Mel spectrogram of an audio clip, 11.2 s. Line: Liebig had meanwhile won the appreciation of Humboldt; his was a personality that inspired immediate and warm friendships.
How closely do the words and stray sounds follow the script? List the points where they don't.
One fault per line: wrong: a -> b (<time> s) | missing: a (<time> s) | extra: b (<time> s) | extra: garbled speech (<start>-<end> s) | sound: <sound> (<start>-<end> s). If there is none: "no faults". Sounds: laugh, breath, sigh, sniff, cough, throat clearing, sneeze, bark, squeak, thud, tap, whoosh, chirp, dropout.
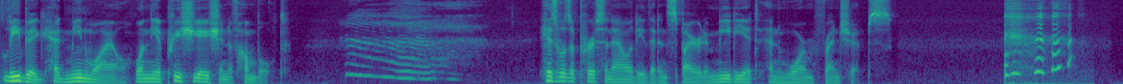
sound: sigh (3.4-4.9 s)
sound: laugh (10.0-11.0 s)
